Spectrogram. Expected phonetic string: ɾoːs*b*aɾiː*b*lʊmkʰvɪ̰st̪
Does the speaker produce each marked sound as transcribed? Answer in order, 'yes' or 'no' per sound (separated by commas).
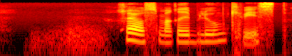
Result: no, yes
